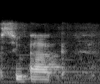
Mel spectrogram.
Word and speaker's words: Supak: And my name is Jeff Supak.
